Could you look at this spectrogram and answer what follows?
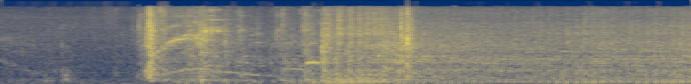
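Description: A small propane-converted portable generator being cranked, catching with a sharp start, then settling into a steady, fairly quiet engine hum close by.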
